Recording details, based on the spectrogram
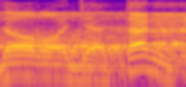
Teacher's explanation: A'zamu darajatan, ra-nya dibaca tebal ya atau tafkhim. Jangan dibaca tipis.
